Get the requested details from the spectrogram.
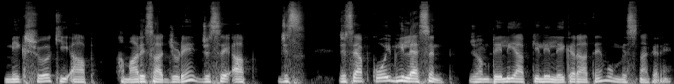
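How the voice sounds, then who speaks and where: A man teaching English pronunciation in Hindi, leading slow repeat-after-me drills and praising often. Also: medium pitch, mellow, dry recording, studio quality. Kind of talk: spoken English lesson in Hindi.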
